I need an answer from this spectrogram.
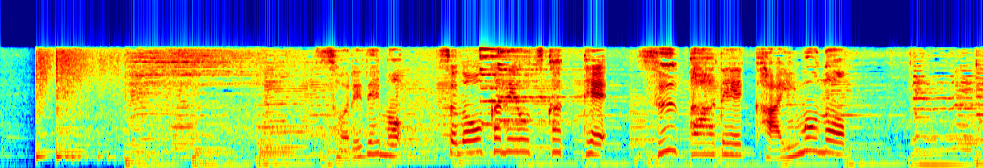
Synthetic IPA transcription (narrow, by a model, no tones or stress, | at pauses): so̞ɾe̞d̪e̞mo̞so̞no̞ːkane̞o̞t͡sɨ̥kat̪ːe̞ | sɨːpaːd̪e̞kʰaimo̞no̞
